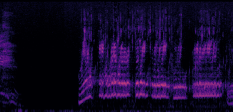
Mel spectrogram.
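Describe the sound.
A person gargling a love song, with sustained, bubbling sung notes in a melody broken by short pauses, after a brief vocal sound and a moment of near silence.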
